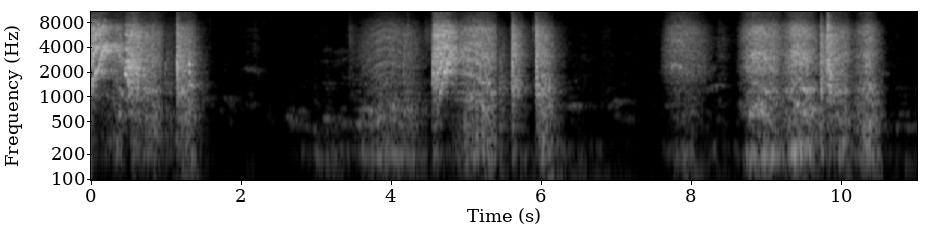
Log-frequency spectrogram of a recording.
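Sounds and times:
power drill driving screws: 7.6 - 10.5.

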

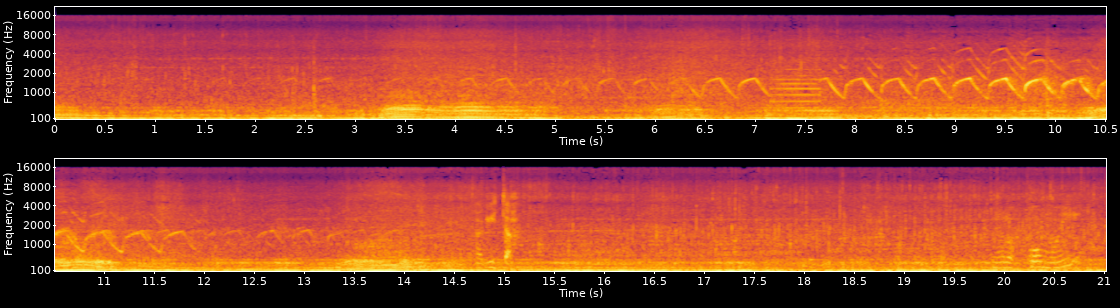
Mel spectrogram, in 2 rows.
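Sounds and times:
low rumble: 0.0 - 21.0
siren yelping: 3.6 - 15.1
short horn blast: 7.0 - 8.2.

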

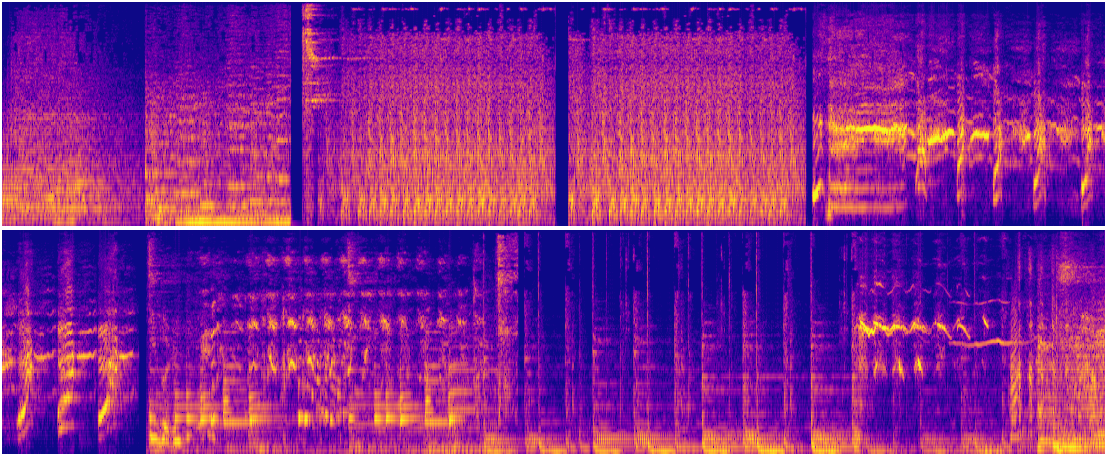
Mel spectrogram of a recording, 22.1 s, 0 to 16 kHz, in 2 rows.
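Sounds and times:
automatic rifle fire bursts: 3.4 - 8.0.

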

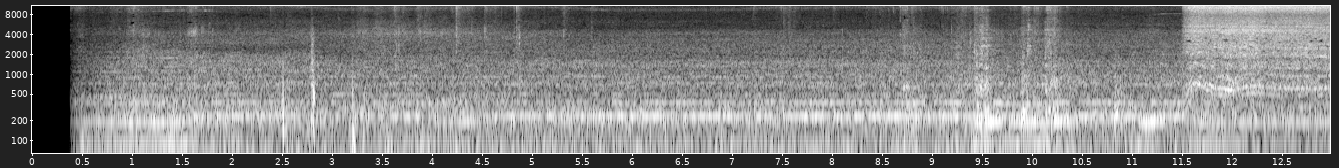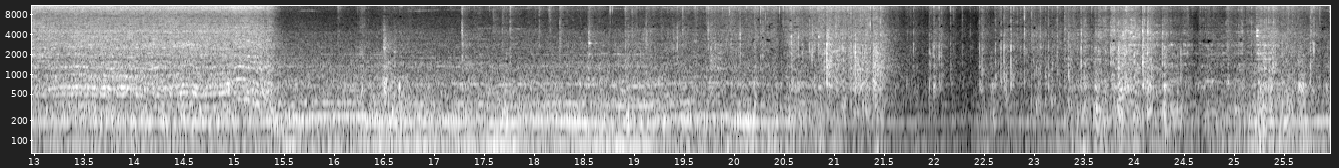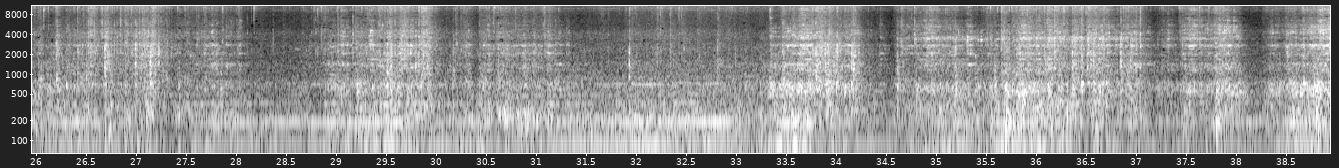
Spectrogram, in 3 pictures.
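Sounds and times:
harvester engine and hydraulics: 0.4 - 38.9
saw cutting through tree trunk: 11.5 - 15.6.

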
